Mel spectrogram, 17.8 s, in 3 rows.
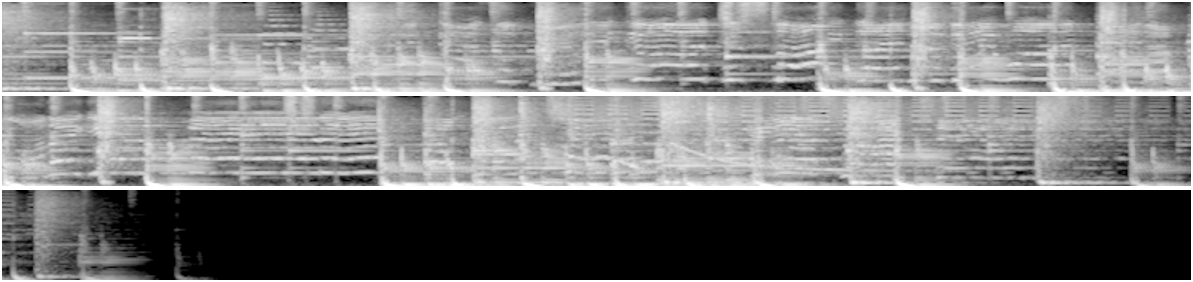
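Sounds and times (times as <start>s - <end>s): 
80s Redrum drum machine beat: 0.0s - 12.5s.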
